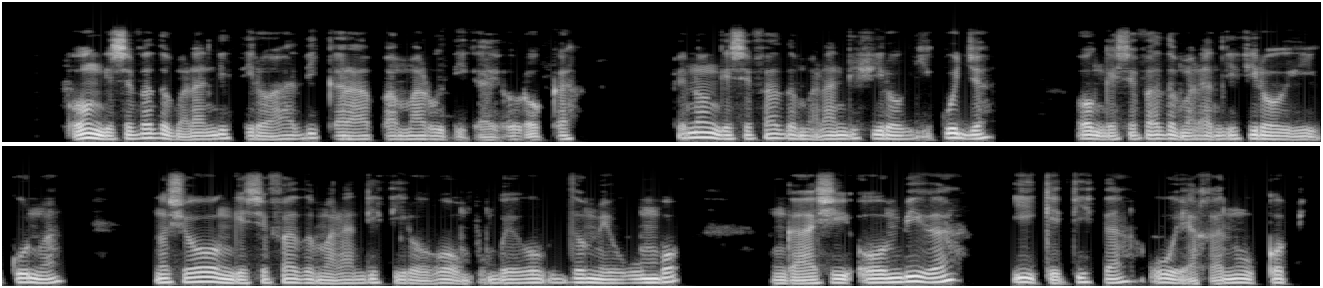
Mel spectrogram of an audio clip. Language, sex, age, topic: Oshiwambo, male, 18-24, finance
